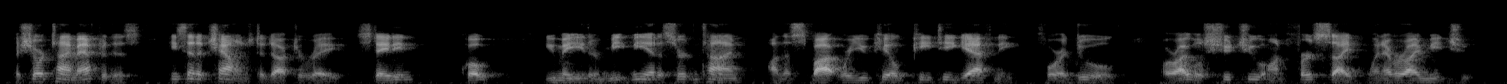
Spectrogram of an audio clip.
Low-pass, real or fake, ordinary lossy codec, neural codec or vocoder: 7.2 kHz; real; Opus, 32 kbps; none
